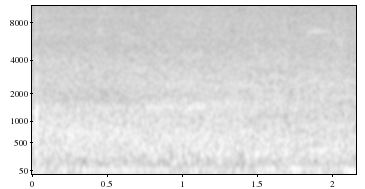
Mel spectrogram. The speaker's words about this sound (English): Now I'm going to set the phone down. We're just going to listen to the river.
